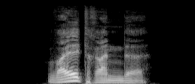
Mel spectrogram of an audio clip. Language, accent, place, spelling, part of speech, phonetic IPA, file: German, Germany, Berlin, Waldrande, noun, [ˈvaltˌʁandə], De-Waldrande.ogg
- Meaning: dative of Waldrand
